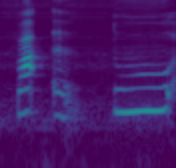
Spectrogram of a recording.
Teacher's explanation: تو یہ حمزہ ساکن ہو گیا، تو حمزہ کو ہم جھٹکا دے کے پڑھیں گے. فأتوا، اگر جھٹکا نہیں دیں گے تو وہ الف بن جائے گا، تو یہ الف تو ہے نہیں، یہ ہے حمزہ، تو ہم نے جھٹکا ضرور لگانا.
